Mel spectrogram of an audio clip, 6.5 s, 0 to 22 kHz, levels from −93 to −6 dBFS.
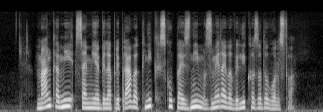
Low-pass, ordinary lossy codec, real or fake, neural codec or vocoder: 14.4 kHz; none; fake; codec, 32 kHz, 1.9 kbps, SNAC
